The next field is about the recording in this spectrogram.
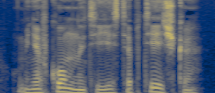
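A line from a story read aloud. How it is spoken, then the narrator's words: Quiet. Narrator (Russian): сказала она тихо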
